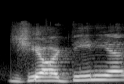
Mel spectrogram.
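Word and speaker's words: giardiniera: new for us uh giardinia is what i'm told is the pronunciation but i'm from the south so it may be some derivative of that so let's get started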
